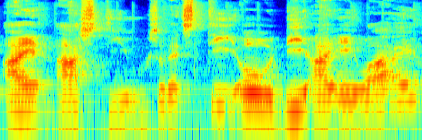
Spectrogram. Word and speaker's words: TODIAY: So that's TODIAY, or I like to pronounce it as TODIAY. You know, like the show to die for.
